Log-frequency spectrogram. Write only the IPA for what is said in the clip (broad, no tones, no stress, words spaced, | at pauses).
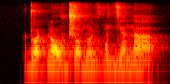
ɖɔʈ ɳɔu̯d͡ʒɔdõɖʱõ dʲãnã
